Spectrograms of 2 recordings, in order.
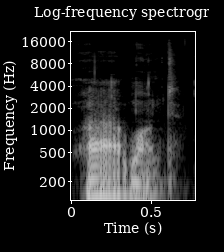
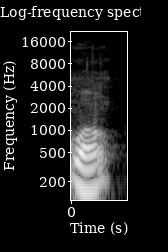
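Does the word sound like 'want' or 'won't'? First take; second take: want; won't. First: The word rhymes with 'font'. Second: The word rhymes with 'don't'. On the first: "I'll pronounce it want" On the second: "You can just keep pronouncing it won't"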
